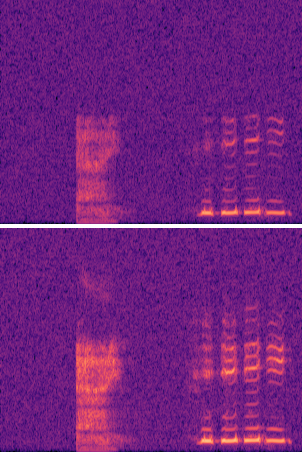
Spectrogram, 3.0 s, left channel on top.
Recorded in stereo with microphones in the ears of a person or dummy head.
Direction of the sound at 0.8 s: 80° right.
